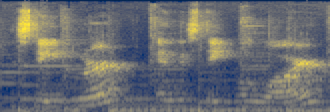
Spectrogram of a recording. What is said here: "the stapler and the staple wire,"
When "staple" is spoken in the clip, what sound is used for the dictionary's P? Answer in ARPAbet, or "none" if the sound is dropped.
B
